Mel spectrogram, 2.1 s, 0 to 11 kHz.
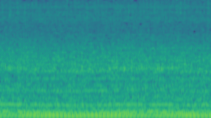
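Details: MX5 / MGB with newly fitted supercharger kit, first start after install: steady, even low idle with smooth hum, no belt slap or squeal; lower belt looks close to pulley edge but not slipping. Normal idle.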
